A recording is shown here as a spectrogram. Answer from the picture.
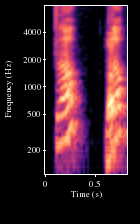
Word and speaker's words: Lớp: How do you say class? Lớp. Look at that, I said it right.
